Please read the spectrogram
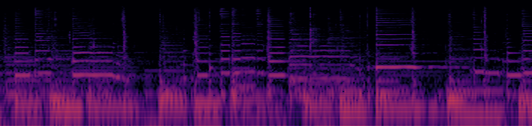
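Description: Background instrumental music: a plucked acoustic-guitar melody over a bass line, note after note.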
